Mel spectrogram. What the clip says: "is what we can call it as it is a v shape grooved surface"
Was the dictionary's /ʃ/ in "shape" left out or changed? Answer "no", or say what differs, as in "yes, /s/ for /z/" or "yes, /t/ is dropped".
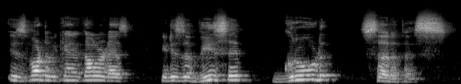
yes, /s/ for /ʃ/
